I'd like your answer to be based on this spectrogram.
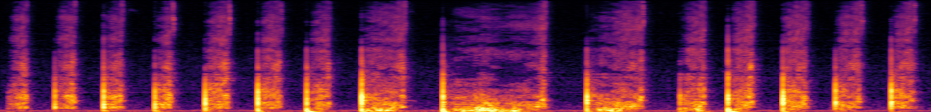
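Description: A green pastel crayon is scratched in repeated strokes over a large white paper sketch pad held upright, near the pad's lower edge. About fourteen short, dry rasping strokes are heard, with a longer continuous scrape in the middle of the clip. Each stroke stops abruptly with no ring.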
